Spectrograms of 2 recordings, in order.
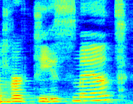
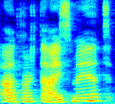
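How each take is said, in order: First: It is said with a British pronunciation. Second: It is said with an American pronunciation. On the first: "A pronúncia britânica" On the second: "E a pronúncia americana"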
